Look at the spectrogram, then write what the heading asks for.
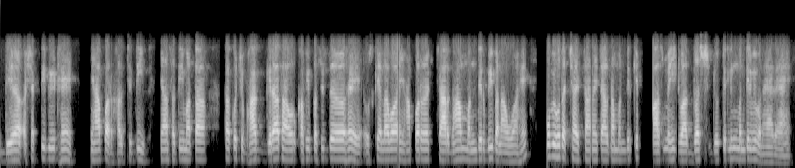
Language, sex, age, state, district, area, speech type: Hindi, male, 30-45, Madhya Pradesh, Ujjain, urban, conversation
